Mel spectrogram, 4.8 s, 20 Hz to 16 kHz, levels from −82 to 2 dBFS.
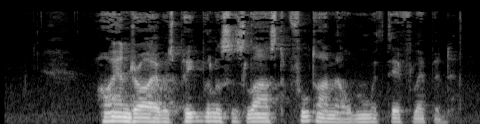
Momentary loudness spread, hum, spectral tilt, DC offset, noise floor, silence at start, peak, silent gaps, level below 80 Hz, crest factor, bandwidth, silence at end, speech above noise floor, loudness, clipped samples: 12 LU; none; -5.5 dB/octave; under 0.1%; -55 dBFS; 1 s; -2 dBFS; none; -44 dBFS; 18 dB; 11.5 kHz; 0.35 s; 37 dB; -19 LUFS; under 0.1%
